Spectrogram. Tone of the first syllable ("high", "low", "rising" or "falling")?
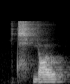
high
